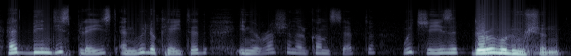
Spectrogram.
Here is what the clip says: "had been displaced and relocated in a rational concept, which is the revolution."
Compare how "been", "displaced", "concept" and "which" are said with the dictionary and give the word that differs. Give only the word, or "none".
none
